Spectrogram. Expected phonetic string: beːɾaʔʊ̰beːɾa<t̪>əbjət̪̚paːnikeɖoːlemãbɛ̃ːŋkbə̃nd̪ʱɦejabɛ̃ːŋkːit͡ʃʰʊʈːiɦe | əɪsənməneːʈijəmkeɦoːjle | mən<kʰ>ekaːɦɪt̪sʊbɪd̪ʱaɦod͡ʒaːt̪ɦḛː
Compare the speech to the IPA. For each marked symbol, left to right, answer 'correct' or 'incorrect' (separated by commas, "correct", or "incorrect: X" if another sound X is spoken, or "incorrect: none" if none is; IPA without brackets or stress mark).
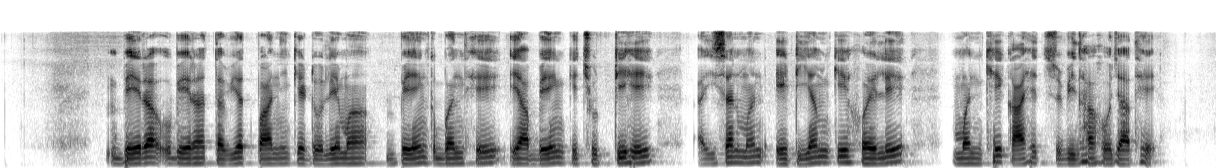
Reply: correct, correct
